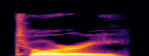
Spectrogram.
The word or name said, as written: torry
